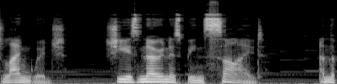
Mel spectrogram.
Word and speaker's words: bean sídhe: In the Irish language, she is known as being sídhe, and the pronunciation of these words carries within it the weight of centuries.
